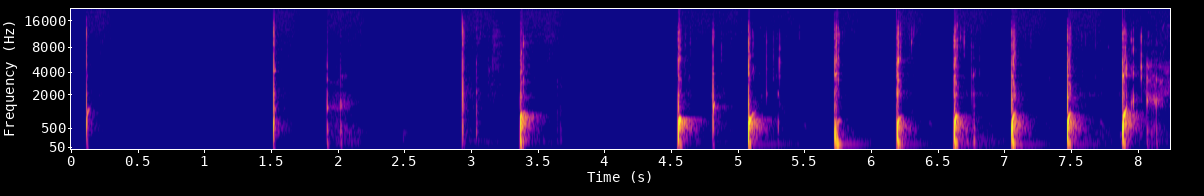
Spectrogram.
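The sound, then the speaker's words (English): A voice imitates a fish with a series of wet mouth plops, sparse at first, then about a dozen sharp pops in a quick, fairly steady rhythm, each short and bright, with no talking. “Here's my fish impression.”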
